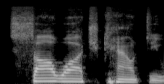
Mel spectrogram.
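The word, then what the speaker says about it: Saguache County: So Colorado Bureau of Investigation confirms that the remains found in Sawatch County, which is how I believe you pronounce it. Someone wrote that to me to let me know.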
